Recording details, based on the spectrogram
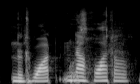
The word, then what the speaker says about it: Nahuatl: So the word avocado comes from the Spanish word, which in turn comes from the, I don't know how to pronounce Nahuatl. – It. Nahuatl. Nahuatl. Okay.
